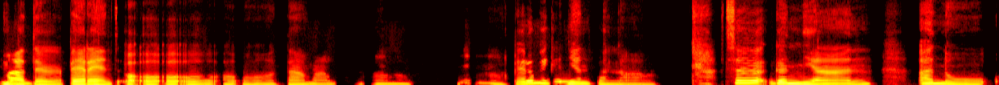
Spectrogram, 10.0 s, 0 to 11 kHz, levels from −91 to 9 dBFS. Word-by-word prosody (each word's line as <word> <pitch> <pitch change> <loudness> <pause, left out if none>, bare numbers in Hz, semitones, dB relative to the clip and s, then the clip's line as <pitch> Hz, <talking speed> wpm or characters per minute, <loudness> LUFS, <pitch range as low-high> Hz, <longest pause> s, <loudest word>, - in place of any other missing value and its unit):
Mother, 175 -5 +2
parent, 180 -3 +4
oo, 170 -1 +1
oo, 160 -2 -3
oo, 160 0 -7 0.4
tama, 155 -4 -5 0.5
mm, 150 -1 -8 0.7
mm. 160 -1 -12 0.2
Pero 255 +5 +3
may 315 -1 +2
ganyan 255 -1 0
pala, 170 -5 -8 0.7
sa 320 -1 +4
ganyan 205 - +2 0.5
ano 215 -8 +1
180 Hz, 90 wpm, -17 LUFS, 160-245 Hz, 0.7 s, parent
